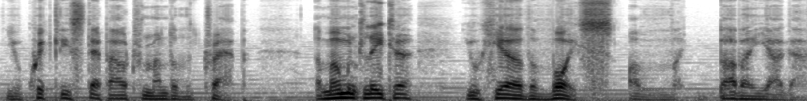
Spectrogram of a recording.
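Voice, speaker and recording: An actor playing a grand, wry storyteller, narrating a fantasy game in a theatrical, measured way. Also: male voice, low voice, expressive. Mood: dramatic. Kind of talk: scripted second-person game narration. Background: game music.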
